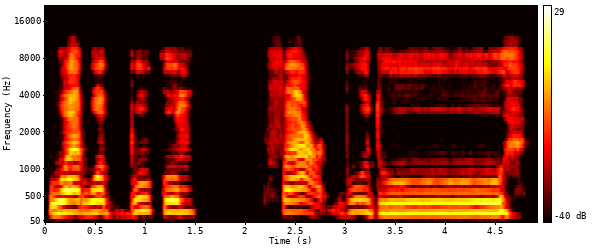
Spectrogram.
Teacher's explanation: वाव में होंठ गोल होंगे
